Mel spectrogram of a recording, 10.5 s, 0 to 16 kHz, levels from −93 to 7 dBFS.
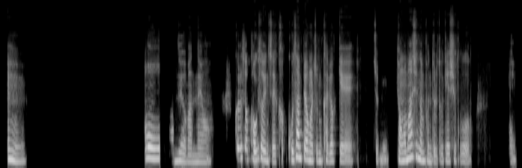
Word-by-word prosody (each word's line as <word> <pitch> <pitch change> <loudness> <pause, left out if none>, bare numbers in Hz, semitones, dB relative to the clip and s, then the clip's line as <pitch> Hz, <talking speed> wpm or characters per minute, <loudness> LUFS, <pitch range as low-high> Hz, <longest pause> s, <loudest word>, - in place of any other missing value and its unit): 예. 170 -6 +2 2.4
어 230 -1 +7 0.3
맞네요. 175 -1 -1
맞네요. 155 +1 -6 0.5
그래서 225 -1 0
거기서 210 +1 +2
인제 165 -3 -2
가 - - -11
고산병을 205 -3 +4
좀 180 -1 -3
가볍게 175 - -3 0.4
좀 - - -10 0.4
경험하시는 215 +4 +4
분들도 160 -3 -6
계시고 170 0 -5 0.8
네 - - -10
180 Hz, 220 characters per minute, -22 LUFS, 165-215 Hz, 2.4 s, 어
